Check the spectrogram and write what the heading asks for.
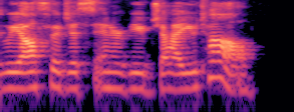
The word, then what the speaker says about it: Uttal: We were, in our Blue Soul Summit series, we also just interviewed Jai Uttal. Uttal, not Uttal.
